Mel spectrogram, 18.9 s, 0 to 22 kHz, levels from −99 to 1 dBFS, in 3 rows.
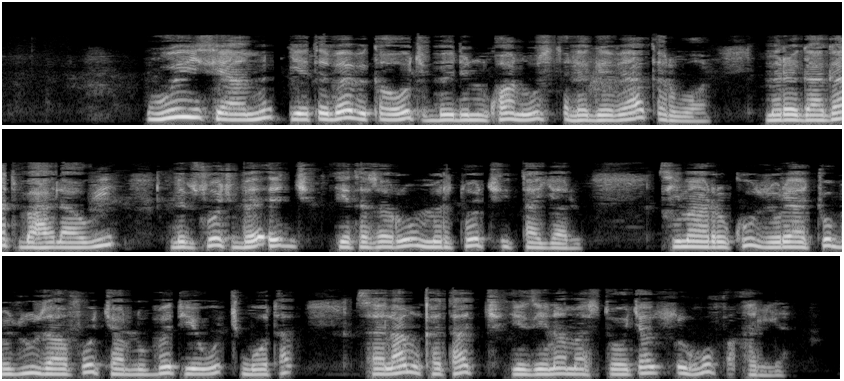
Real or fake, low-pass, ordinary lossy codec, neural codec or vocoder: real; 7.2 kHz; AAC, 32 kbps; none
